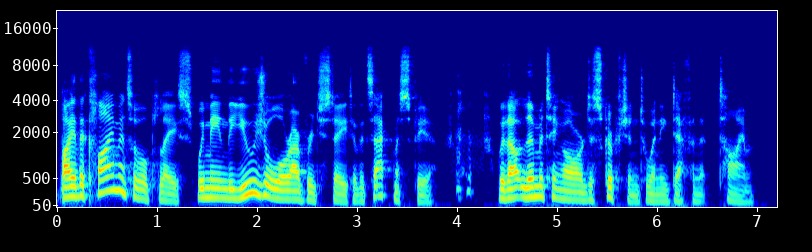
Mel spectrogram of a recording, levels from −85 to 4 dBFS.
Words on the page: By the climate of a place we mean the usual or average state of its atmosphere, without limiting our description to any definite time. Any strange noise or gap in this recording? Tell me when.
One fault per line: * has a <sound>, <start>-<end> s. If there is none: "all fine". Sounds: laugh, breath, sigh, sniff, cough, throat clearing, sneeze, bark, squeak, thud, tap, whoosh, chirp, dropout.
* has a throat clearing, 4.0-4.2 s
